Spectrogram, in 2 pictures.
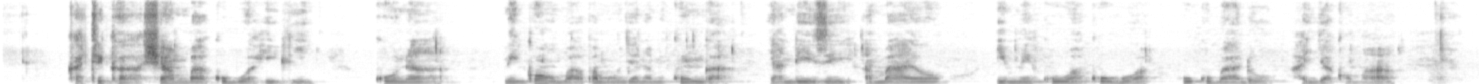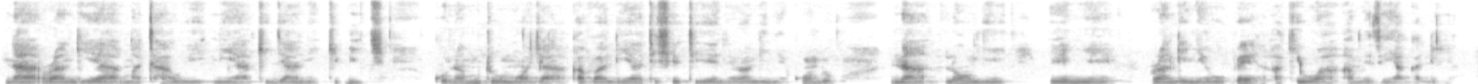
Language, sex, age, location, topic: Swahili, male, 18-24, Kisii, agriculture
